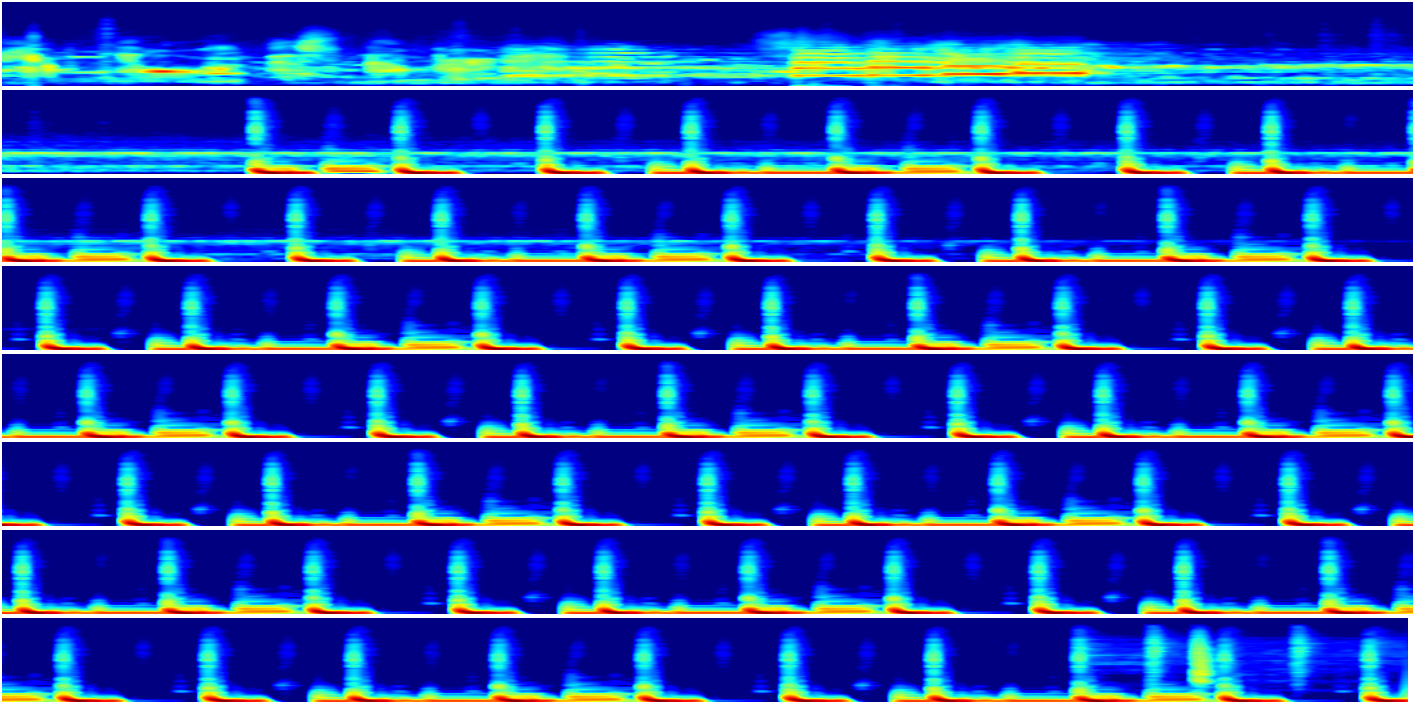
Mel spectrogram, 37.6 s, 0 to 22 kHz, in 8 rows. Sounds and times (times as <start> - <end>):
Music: 2.4 - 37.6.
